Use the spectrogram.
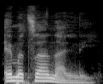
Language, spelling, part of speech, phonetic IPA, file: Russian, эмоциональный, adjective, [ɪmət͡sɨɐˈnalʲnɨj], Ru-эмоциональный.ogg
- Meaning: emotional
